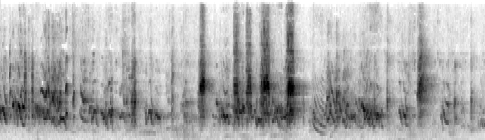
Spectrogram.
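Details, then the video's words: Chorus of Australian parrots: busy high chattering chirps and harsh squawky notes crowding together, with a few short downward-sliding whistles mixed in. "Beautiful Australian parrot video Bird Chirping sounds"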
